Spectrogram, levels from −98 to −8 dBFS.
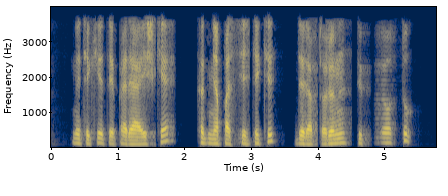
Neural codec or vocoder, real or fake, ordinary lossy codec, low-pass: codec, 16 kHz, about 1 kbps, DyCAST, with the encoder's durations; fake; AAC, 16 kbps; 3.6 kHz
